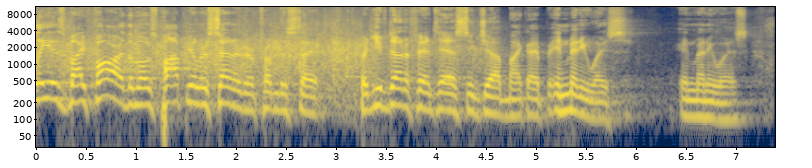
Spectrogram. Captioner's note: applause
